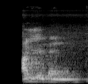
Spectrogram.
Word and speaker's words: Amilyn: I think you were putting another syllable in there. – Amelie.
